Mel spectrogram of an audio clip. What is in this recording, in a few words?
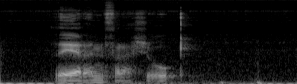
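"they'rr", slang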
